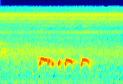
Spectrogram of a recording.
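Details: Zebra dove heard while luring wild birds for trapping: one quick phrase of five clipped, bubbly cooing notes on a steady mid pitch, the last set slightly apart, over faint background hiss.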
